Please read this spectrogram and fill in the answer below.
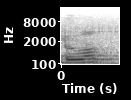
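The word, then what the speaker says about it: boule: Ble bo. Is that how you say it? Bool. Cuz they said it's like pool bool.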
